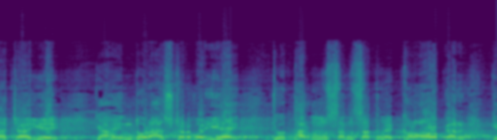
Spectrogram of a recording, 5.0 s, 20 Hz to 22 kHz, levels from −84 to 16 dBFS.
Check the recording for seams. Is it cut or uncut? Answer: uncut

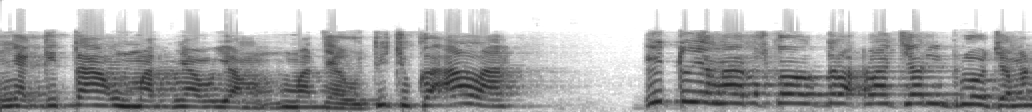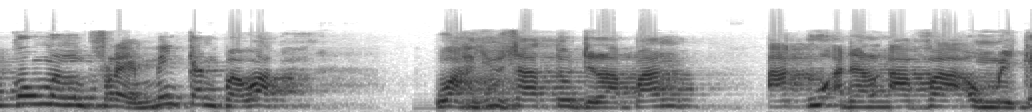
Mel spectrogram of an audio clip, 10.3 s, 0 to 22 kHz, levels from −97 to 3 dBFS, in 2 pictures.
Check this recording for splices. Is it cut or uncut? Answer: uncut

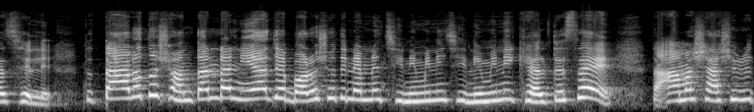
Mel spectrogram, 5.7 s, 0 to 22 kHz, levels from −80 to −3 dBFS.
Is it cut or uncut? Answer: uncut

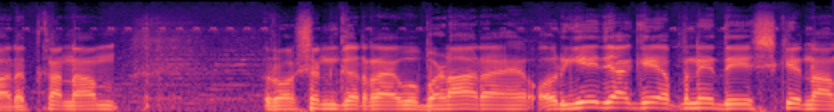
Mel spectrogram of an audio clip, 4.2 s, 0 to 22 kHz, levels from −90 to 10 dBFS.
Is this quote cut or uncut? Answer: uncut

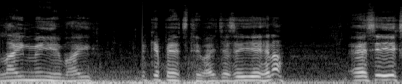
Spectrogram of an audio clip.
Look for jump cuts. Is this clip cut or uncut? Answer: cut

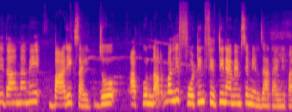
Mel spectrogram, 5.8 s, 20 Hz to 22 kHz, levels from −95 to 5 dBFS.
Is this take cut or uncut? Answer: uncut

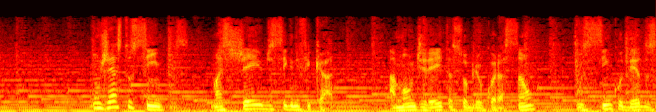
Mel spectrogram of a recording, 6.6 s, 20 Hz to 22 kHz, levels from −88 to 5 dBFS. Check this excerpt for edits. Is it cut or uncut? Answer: uncut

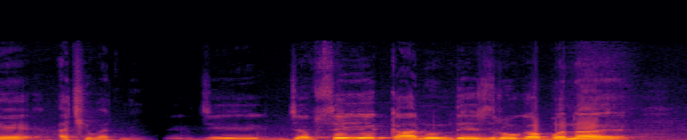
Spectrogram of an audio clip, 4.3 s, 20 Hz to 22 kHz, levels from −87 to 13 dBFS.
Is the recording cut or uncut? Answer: cut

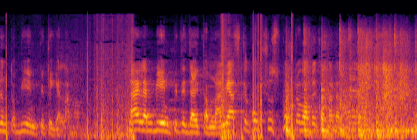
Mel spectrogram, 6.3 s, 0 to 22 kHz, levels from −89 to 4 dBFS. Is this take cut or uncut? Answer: uncut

